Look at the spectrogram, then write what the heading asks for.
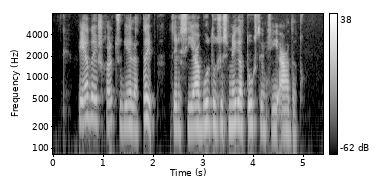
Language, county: Lithuanian, Vilnius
